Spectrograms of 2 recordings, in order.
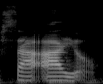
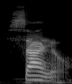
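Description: First: Two separate a vowels are pronounced. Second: The two vowels merge into one a vowel. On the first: The speaker calls it wrong. "instead of 싸아요" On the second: The speaker calls it right. "싸요 instead of 싸아요"

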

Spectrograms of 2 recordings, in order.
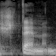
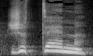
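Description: First: The words are slurred into one quick syllable. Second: Each syllable is said slowly and clearly. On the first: A casual, everyday expression of love. The speaker calls it wrong. "I would probably not just slur it and say" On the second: Declaring love for the first time. The speaker calls it right. "Then I would take time to enunciate"

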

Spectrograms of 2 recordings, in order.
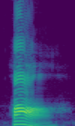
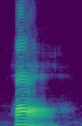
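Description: First: The pitch drops sharply from high. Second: The same.

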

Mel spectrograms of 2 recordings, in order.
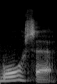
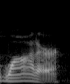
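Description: First: It is said with a British accent. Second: It is said with an American accent. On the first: The child had picked up British speech. "She was sort of saying things like bath and water" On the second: The child has gone back to American speech. "now she's back to water"

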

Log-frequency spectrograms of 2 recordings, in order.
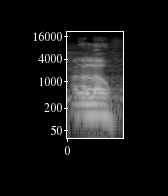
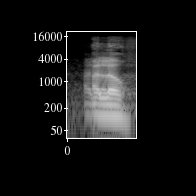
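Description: First: The voice sounds quiet. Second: The voice sounds moderately loud. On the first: "gain 40 nè, mình nói chuyện nhỏ xíu à" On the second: "tăng lên 50 nè"

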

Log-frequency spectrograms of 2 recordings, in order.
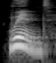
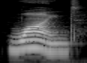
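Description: First: The vowel is short, as in 'pinned'. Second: The vowel is long, as in 'find'. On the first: It is a noun: moving air. "As wind, so you go outside and it's windy and it's air. This is a noun" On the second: It is a verb: to turn something. "Same word, completely different pronunciation"

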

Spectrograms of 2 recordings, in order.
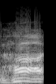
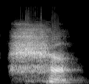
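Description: First: The h is a plain, open breath. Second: The h is made with a tightened throat. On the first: "instead of ha" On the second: "a he with the throat muscles constricted"

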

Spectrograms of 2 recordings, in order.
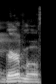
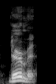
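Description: First: The name ends without any t sound. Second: The name ends with a clear t sound. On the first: The speaker calls it wrong. "I don't know where I got Dermo from" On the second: The speaker calls it right. "It's Dermot"

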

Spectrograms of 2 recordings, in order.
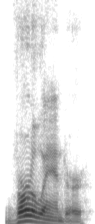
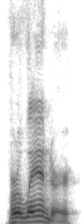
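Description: First: The stress is on the first syllable. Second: The stress is on the second syllable. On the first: The speaker calls it right. "I need to put more emphasis on the beginning" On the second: The speaker calls it wrong. "You really emphasize the land on there"

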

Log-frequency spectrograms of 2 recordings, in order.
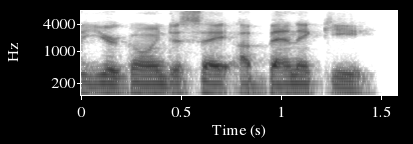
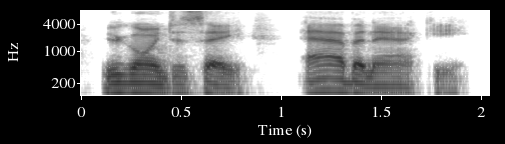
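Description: First: It is said with a French inflection. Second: It is said with flattened A vowels. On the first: The speaker is French-speaking. "It's a French inflection that's very close to the original word" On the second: The speaker is from Vermont. "You're going to flatten your A's out"

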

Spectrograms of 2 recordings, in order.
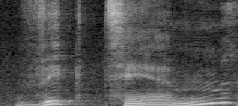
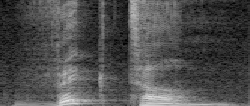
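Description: First: The second vowel is a full vowel. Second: The second vowel is reduced to a schwa. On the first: The speaker calls it wrong. "a gente não fala victim" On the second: The speaker calls it right. "a gente fala victim"

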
